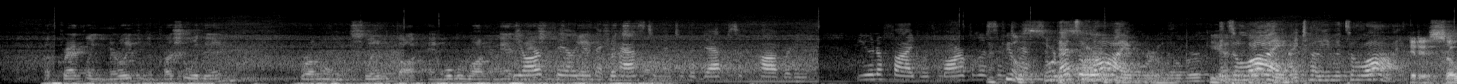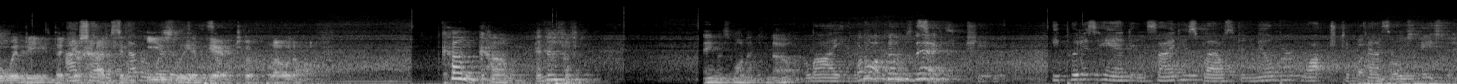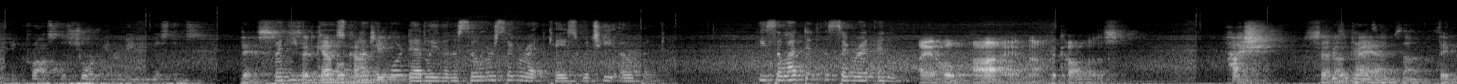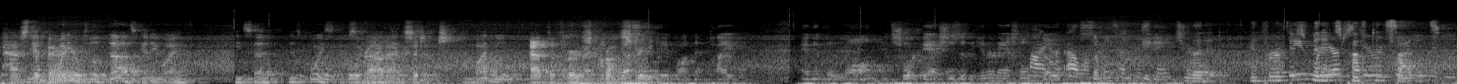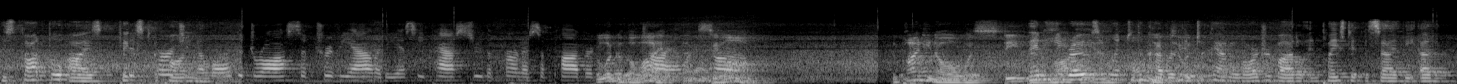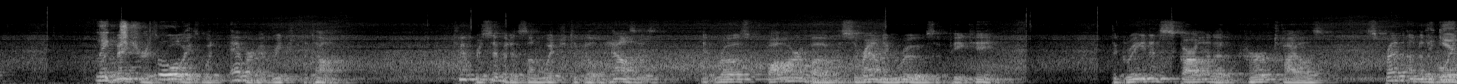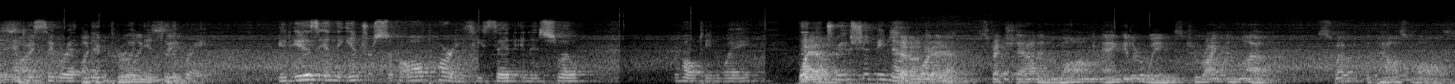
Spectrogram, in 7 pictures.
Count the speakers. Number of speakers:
5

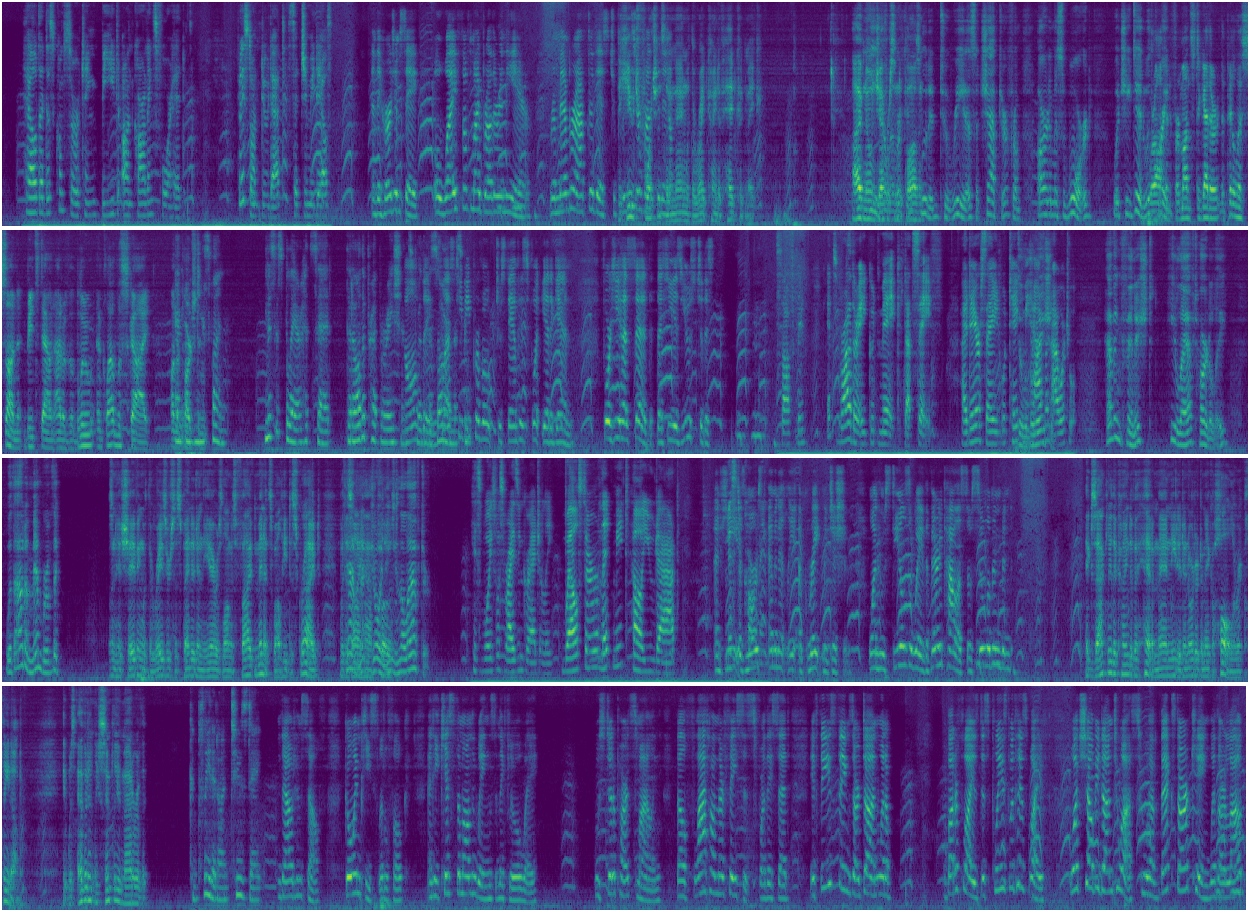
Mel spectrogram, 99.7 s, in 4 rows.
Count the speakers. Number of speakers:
6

